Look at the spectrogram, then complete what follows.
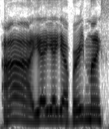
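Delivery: put-on Malaysian accent. Retelling a reply to a friend's teasing: own put-on Malaysian accent. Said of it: "let me sound a bit more Malaysian for you".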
